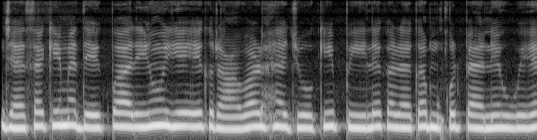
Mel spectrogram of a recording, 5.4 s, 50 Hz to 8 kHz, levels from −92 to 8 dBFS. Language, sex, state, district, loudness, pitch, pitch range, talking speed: Hindi, female, Chhattisgarh, Sukma, -10 LUFS, 245 Hz, 230-255 Hz, 200 wpm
